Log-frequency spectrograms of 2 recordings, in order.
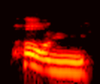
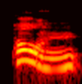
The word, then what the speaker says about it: pawn: not it's called a pawn pawn like the chess you know um ponds it's called a pawn shop mindful of the pronunciation piece so this is the long sound okay it's Pawn it's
